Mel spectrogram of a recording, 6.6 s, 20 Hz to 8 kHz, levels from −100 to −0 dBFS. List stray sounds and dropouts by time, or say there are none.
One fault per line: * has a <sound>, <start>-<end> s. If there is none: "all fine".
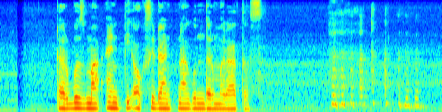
* has a laugh, 4.9-6.4 s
